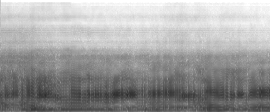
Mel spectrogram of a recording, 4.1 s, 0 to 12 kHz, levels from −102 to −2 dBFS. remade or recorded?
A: remade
